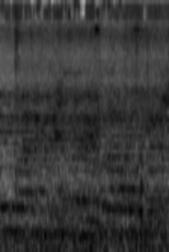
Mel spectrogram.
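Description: An airport railway train at Kansai Airport in Osaka, a steady rolling rumble of wheels and carriages with a soft hum throughout.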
